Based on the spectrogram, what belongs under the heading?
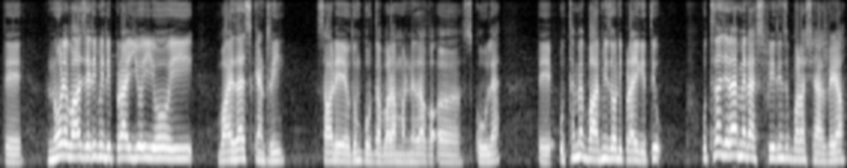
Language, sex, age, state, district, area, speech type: Dogri, male, 18-30, Jammu and Kashmir, Udhampur, urban, spontaneous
